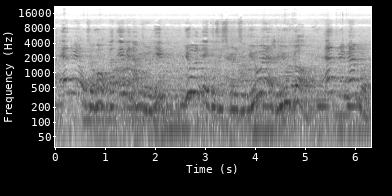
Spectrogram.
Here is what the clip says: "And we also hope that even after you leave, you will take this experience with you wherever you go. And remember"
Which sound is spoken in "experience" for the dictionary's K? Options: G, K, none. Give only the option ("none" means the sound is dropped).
none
